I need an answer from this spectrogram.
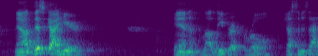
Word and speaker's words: La Libre Parole: Now, this guy here, in La Libre Parole, Justin, is that how I pronounce it?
